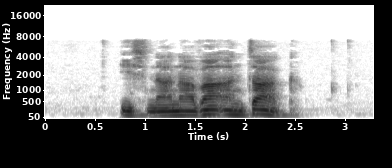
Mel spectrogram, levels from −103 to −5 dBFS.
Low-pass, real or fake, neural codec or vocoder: 7.2 kHz; real; none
